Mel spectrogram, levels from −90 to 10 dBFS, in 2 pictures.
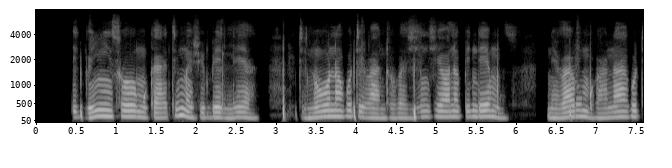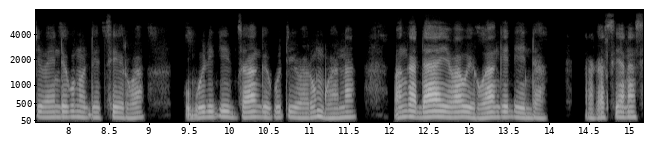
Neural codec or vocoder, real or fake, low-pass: none; real; 7.2 kHz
